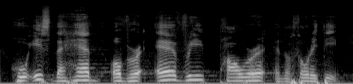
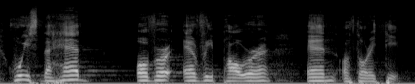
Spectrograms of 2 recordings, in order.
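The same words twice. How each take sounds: No difference in how they are said.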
